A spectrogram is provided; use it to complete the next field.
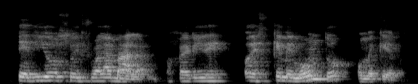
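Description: This man talks at a moderate pace. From Dominican Republic, rural Pimentel. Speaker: marketing agency owner. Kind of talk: casual interview. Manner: relaxed.

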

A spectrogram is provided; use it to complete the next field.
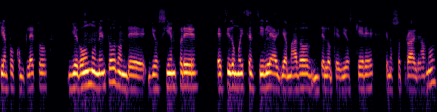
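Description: Speaking in a plain, everyday voice, a man keeps a medium pitch, a fairly slow pace and fairly even intonation. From Los Angeles, California. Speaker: youth pastor and sportswear company employee. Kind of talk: interview.

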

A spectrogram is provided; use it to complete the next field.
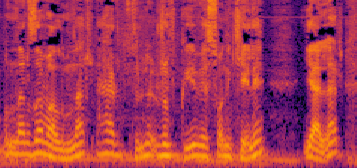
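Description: A man at a fairly high pitch and a moderate pace, with music in the background. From Turkey. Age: 50s. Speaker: innovation and change management consultant. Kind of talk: radio interview.

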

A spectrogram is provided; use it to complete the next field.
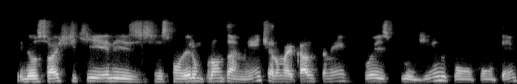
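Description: With an unremarkable speaking voice, a man talks at a fairly quick pace and fairly high pitch, using ordinary pitch variation, in a dry, close sound with no echo. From southern Santa Catarina, Brazil (Araranguá). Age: 30s. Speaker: CrossFit coach and gym owner. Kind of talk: casual interview.

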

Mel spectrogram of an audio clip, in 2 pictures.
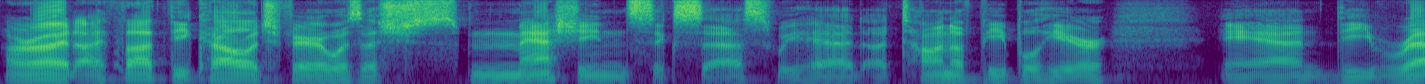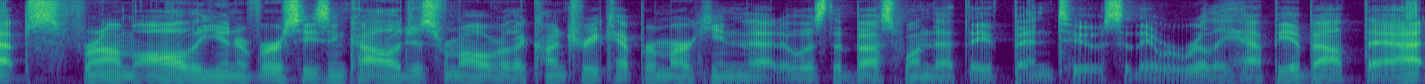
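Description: A man with a plain, everyday voice talks at a moderate pace and a fairly low pitch, with hardly any pauses. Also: fairly even intonation, very clean recording, silent background. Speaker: school administrator, co-host. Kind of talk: news announcements.

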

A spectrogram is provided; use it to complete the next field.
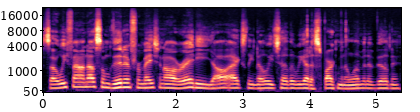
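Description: A man talks at a fairly quick pace in an unremarkable speaking voice. His pitch is fairly high. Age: 20s. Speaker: podcast co-host. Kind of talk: casual interview. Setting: remote call.

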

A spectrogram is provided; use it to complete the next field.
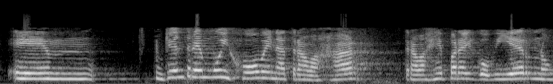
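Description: Very slowly and with fairly even intonation, a woman speaks at a high pitch through noticeable background noise and audible room echo. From Colombia. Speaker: network marketing speaker. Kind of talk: motivational talk. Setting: stage with audience.

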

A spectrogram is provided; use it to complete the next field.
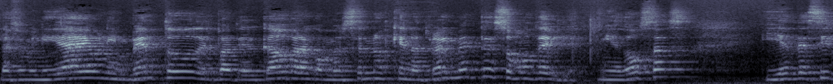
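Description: At a moderate pace, a woman with a Chilean accent talks at a high pitch with ordinary pitch variation, over noticeable background noise. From Chile, Quillota. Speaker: radio co-host. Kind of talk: casual chat.

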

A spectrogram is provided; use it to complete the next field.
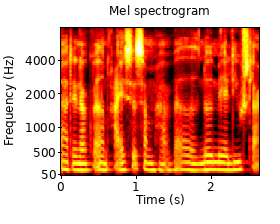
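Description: On a very clean recording with a silent background, the speech races along at a very fast pace. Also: woman. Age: 30s. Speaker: podcast host and therapist. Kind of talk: personal monologue.

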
